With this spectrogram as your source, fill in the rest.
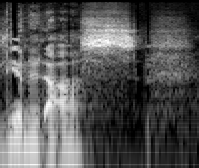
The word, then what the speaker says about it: Leonidas: the word Leonidas, I've heard it pronounced also as Leonidas.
